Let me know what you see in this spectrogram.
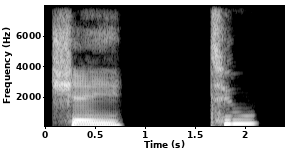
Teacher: It doesn't sound like two separate words. It flows. Che torie. Smooth, connected.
